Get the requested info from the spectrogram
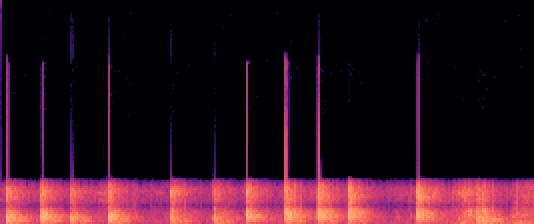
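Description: Chalk striking and tapping on a blackboard as a line of a formula is written: about a dozen sharp taps, roughly three a second.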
